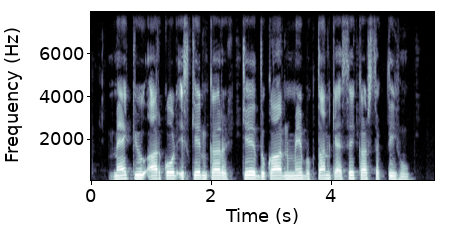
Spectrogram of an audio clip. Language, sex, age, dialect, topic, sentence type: Hindi, male, 31-35, Hindustani Malvi Khadi Boli, banking, question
